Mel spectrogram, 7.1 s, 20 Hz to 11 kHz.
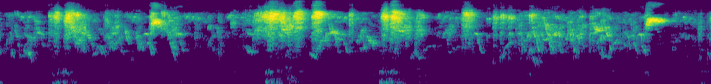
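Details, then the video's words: Bird song: dense, continuous high chirps and twittering, with brighter whistled notes near 1.5, 2.7, 3.9 and 6.5 seconds and a few soft low thumps underneath. "Bird sing song madár ének"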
